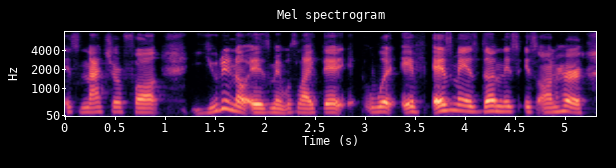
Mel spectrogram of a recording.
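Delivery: ordinary delivery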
